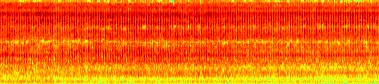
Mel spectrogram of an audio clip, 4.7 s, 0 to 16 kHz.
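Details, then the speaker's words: 2005 Nissan Xterra VQ40DE at idle: busy metallic rattling and tapping; a broken tensioner guide hook left the timing chain slack and slapping; noise gone after replacing timing chains, guides and all three tensioners. "So I don't think the chain was getting tension like it should, and it was kind of slapping around like that. I believe that was the cause of my noise."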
